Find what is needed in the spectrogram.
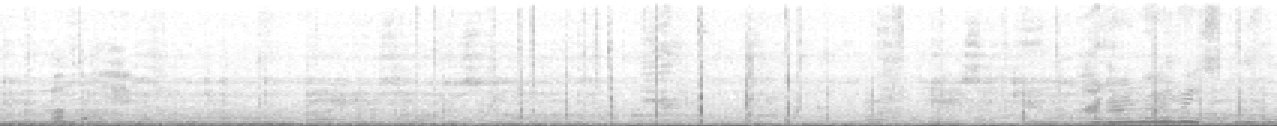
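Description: Skateboard wheels rolling on concrete: a steady low rumble with scattered light clicks.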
